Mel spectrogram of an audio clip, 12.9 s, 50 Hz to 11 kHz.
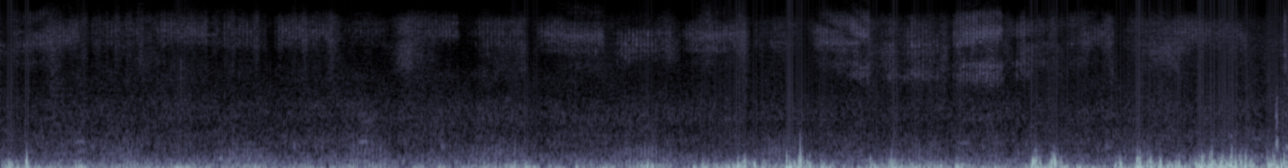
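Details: A park-dwelling community cat purrs contentedly as it is stroked, recorded with a GoPro HERO8; a continuous low purr rises and falls in uneven surges, with soft rustling from handling.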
